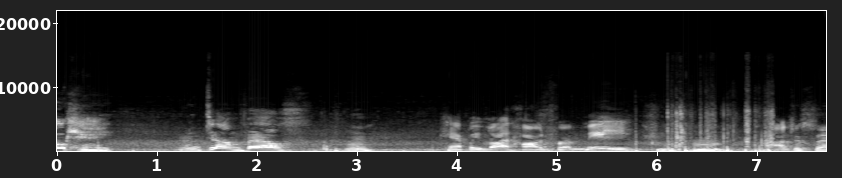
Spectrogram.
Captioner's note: groaning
